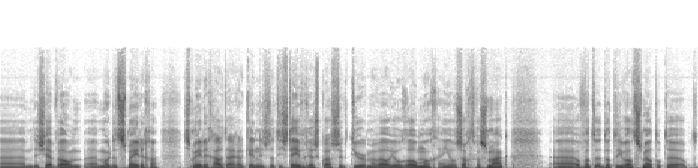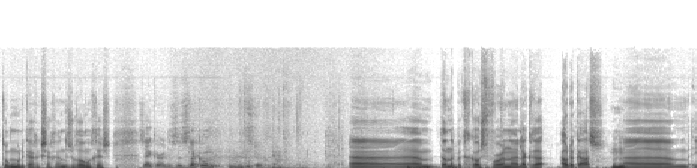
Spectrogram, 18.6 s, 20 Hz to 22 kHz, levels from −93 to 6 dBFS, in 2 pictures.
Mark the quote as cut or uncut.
cut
